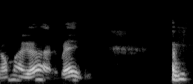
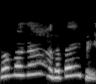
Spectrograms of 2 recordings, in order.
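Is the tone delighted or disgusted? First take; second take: disgusted; delighted. First: It sounds disgusted and unimpressed. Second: It sounds delighted and excited.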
